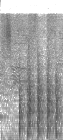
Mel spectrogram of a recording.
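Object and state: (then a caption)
Hollow-sounding spot on a cement wall. Six knocks on a spot of cement wall in an underground bunker, a spot that sounds hollow unlike anywhere else in the bunker, possibly because the cement has contracted slightly. Each knock is a short, mid-pitched hollow thud that dies away quickly. Music plays underneath.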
